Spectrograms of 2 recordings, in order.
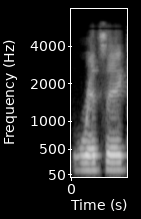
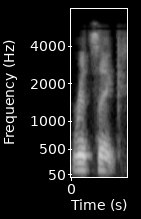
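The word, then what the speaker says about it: Hricik: My name is Ritzik, and you say my last name without the H, so it's spelled H-R-I-C-I-K, but you really pronounce it Ritzik.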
